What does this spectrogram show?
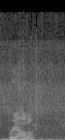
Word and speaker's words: Brianna: same spelled the same ours is pronounced Swedish Brianna um off of Anna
